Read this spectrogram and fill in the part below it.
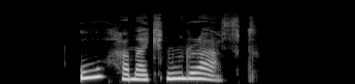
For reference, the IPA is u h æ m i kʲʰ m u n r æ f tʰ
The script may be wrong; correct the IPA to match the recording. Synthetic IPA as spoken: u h a m a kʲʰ n u n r a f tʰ

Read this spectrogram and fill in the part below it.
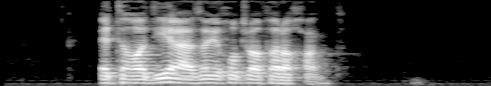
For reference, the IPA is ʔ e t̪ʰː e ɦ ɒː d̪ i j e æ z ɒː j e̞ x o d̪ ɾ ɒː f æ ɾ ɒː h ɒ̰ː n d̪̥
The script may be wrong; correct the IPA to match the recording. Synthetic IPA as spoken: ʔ e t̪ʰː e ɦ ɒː d̪ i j e æ z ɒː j e̞ x o d̪ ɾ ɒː f æ ɾ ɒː x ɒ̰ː n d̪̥

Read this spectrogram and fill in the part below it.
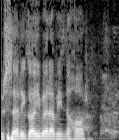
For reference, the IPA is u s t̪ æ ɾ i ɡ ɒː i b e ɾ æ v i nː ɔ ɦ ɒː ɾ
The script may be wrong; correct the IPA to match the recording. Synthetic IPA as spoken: u s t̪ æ ɾ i ɡ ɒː i b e ɾ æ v i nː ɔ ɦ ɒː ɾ

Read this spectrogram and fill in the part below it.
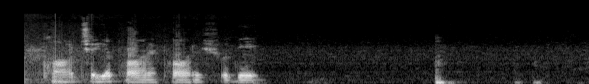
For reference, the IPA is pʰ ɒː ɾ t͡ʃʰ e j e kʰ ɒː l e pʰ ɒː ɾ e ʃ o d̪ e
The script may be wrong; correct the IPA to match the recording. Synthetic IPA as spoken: pʰ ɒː ɾ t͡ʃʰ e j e pʰ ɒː ɾ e pʰ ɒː ɾ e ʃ o d̪ e

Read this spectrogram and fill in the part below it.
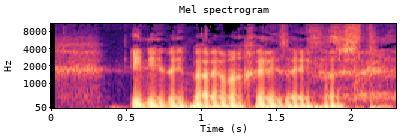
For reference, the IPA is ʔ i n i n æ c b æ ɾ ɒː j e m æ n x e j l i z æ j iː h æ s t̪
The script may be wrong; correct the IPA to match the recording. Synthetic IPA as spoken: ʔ i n i n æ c b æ ɾ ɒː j e m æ n x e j l i z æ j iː f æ s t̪

